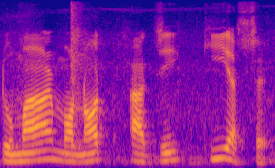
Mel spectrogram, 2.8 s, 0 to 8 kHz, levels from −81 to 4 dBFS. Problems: constant background noise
